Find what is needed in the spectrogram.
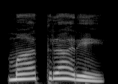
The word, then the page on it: ಮಾತ್ರಾರ್ಯೆ: Kannada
